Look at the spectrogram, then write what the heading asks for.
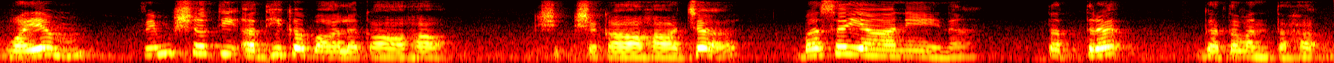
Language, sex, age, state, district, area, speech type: Sanskrit, female, 45-60, Andhra Pradesh, Nellore, urban, spontaneous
